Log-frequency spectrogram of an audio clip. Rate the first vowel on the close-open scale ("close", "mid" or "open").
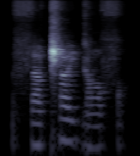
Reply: open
